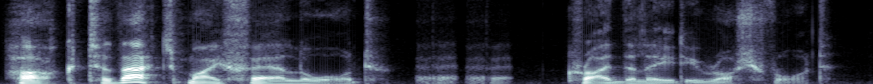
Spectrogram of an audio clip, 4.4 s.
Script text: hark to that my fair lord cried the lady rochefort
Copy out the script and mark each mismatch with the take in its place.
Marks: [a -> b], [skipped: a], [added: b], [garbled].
hark to that my fair lord cried the lady rochefort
